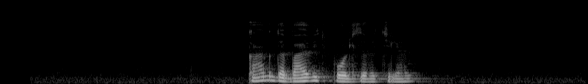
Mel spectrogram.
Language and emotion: Russian, neutral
